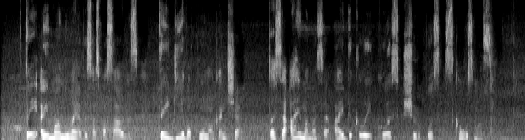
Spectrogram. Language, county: Lithuanian, Vilnius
